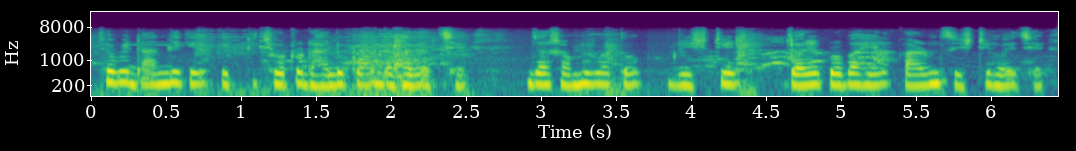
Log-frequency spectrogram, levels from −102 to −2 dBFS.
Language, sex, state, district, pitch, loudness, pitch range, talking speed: Bengali, female, West Bengal, Alipurduar, 220 Hz, -16 LUFS, 210-230 Hz, 160 wpm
